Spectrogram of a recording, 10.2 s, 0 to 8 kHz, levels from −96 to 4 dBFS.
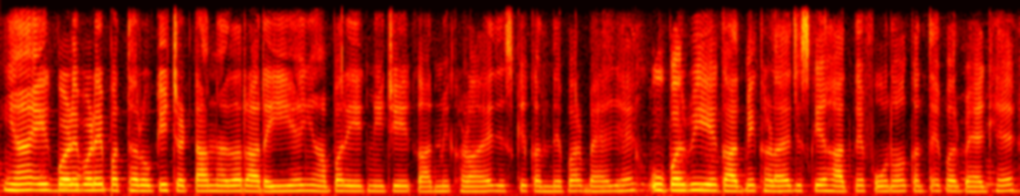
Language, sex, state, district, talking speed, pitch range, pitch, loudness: Hindi, female, Bihar, Araria, 225 wpm, 210-230 Hz, 220 Hz, -25 LUFS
